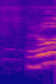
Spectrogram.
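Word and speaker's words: rho: ऐसे बनाए हैं और इसका नाम है रो। इसको प्रोनाउंस करते हैं रो से।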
